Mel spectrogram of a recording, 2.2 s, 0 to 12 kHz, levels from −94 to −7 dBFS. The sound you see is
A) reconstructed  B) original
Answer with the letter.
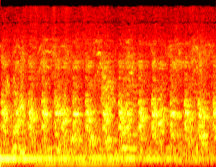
B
